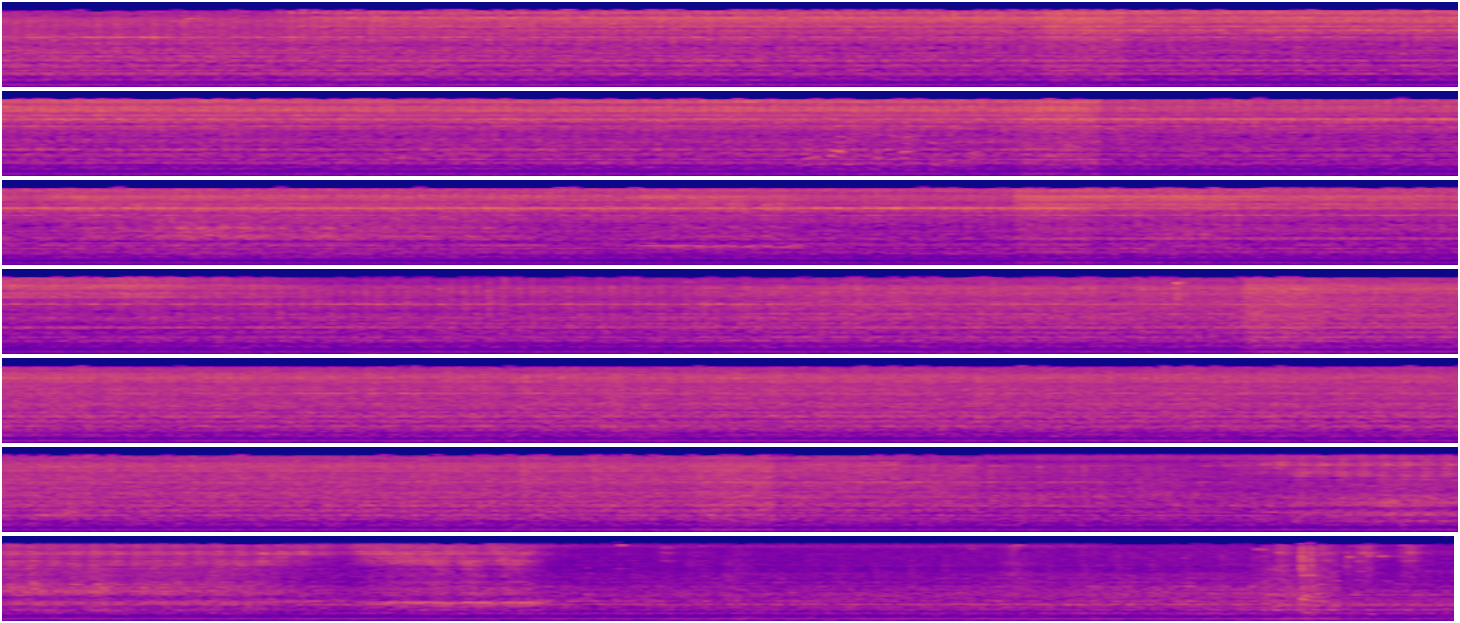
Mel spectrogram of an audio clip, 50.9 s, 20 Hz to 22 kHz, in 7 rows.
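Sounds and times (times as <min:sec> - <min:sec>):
lathe drive hum: 0:00.0 - 0:50.9
metal cutting noise: 0:00.0 - 0:50.9.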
